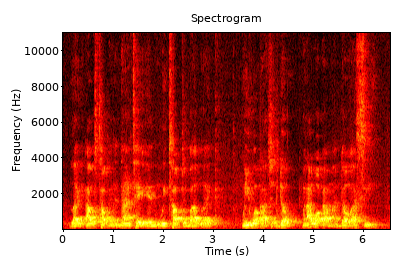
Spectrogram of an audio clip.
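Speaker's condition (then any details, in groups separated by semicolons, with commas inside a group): No condition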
